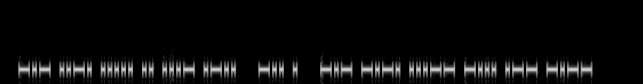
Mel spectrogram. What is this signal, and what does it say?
Morse code, heard as a keyed tone, about 34 wpm, 700 Hz. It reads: KF5IVL DE KC3BWY
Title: USA Callsign DE Callsign - 6 Characters - 35wpm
